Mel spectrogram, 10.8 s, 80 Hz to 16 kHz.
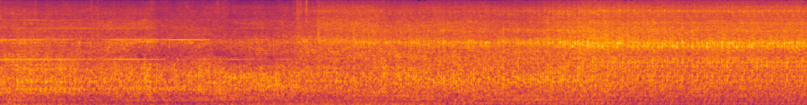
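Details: Detroit DD13 diesel in Freightliner Cascadia after repair of camshaft damage and replacement of the whole housing (previously loud internal noise, out of timing): steady even rumble at idle, no metallic clatter or knock; smooth idle.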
